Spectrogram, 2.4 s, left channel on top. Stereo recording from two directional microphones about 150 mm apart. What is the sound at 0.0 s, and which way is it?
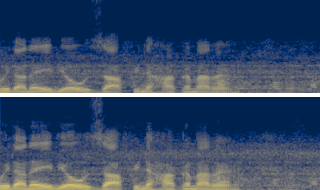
Speech, 30° right (ahead or behind).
